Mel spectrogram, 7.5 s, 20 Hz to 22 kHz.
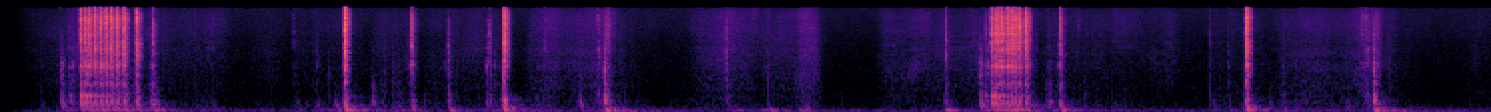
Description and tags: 05 Renault duster hand Brake
Sound of Renault Duster handbrake inside car
handbrake, renault, duster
